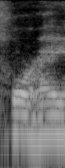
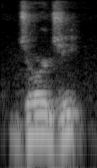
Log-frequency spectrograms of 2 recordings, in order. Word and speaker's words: Jorge: I think I think I'm pretty sure it's Jorge and not Georgie yeah I'm sure if I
